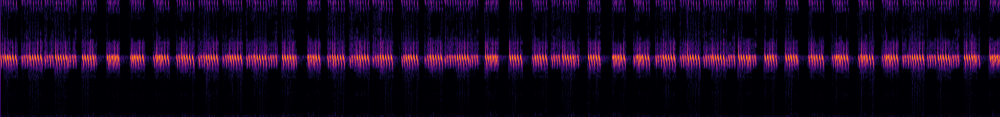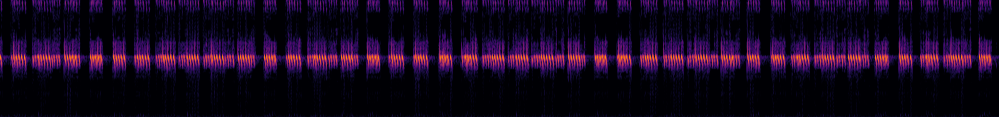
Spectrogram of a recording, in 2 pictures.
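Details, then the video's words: Pair of crickets stridulating near the microphone, sharp high chirps following one another quickly and regularly, roughly four per second, continuous throughout with silence between pulses. "Two Crickets Chirp Sounds for Two Hours Right on Your Ears"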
